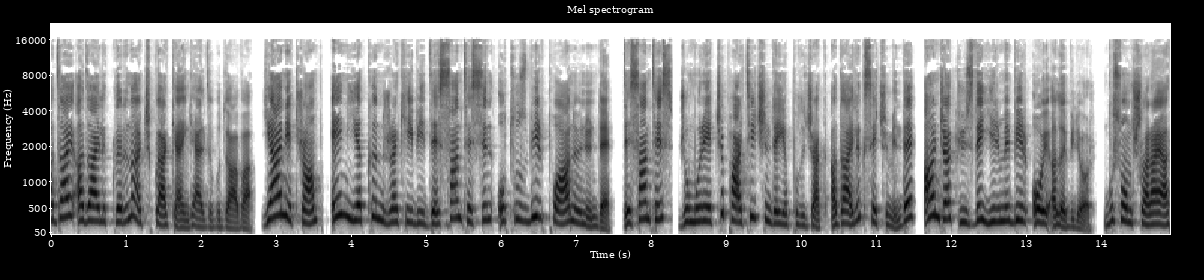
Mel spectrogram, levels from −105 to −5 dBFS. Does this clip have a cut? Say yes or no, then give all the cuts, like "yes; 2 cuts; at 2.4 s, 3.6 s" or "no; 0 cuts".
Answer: yes; 1 cut; at 2.7 s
